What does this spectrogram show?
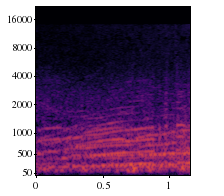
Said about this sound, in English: It's the sound of the 2-litre Honda engine blazing up the straight.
